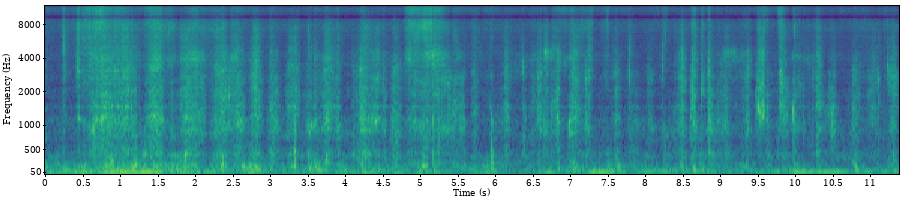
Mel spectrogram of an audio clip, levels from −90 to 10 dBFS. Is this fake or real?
fake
